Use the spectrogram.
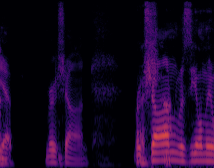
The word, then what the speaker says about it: Marchand: If I can get that up, his name was Rafael Marcan, I think, if I'm pronouncing that correctly.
